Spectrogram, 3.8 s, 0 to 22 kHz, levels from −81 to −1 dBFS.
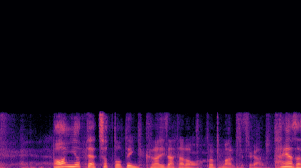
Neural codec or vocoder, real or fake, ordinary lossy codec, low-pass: codec, 16 kHz, 0.8 kbps, ZipCodec; fake; none; 7.2 kHz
